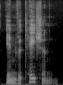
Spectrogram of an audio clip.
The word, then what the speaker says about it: invitation: Invite becomes invitation. Secondary stress on the first syllable. Primary stress shifts to the third syllable.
